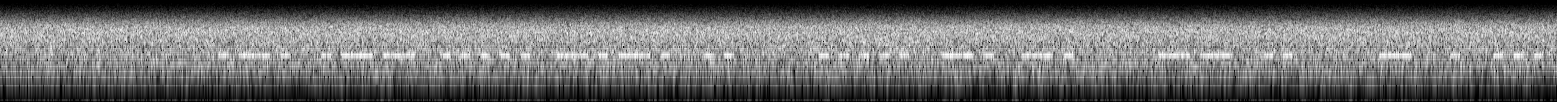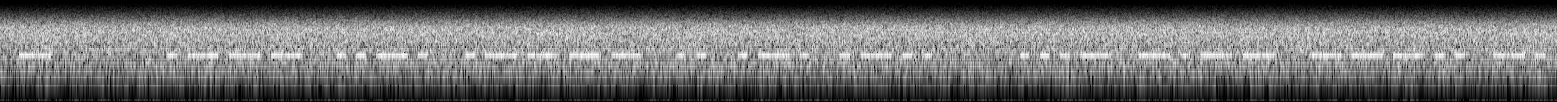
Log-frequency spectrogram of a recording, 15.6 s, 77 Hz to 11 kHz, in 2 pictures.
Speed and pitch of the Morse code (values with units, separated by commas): 24 wpm, 740 Hz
